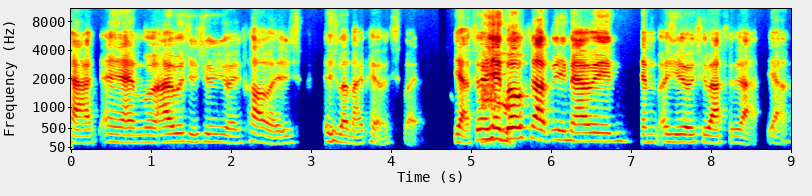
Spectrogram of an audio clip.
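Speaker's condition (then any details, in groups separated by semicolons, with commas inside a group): Tongue cancer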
